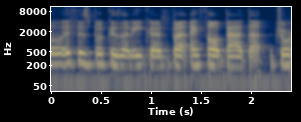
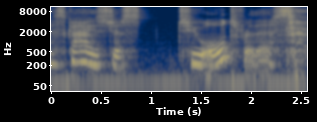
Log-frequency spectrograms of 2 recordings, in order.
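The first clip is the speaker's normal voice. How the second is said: put-on mutter under the breath, quieter; 5 dB quieter than usual. Retelling what the stranger next to them said: imitating a mutter under breath. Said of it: "said under his breath".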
